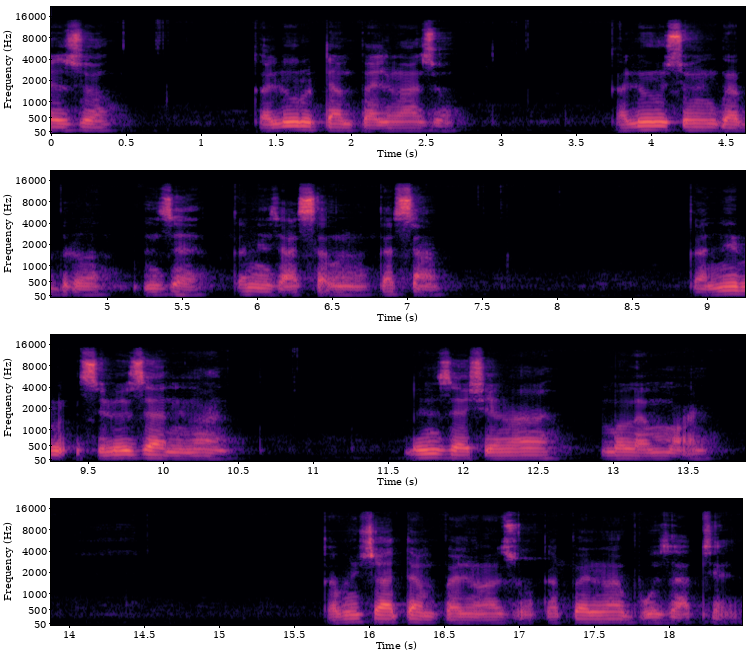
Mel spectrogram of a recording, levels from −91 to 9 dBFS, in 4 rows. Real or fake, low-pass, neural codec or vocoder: fake; 14.4 kHz; codec, 44.1 kHz, 7.8 kbps, Pupu-Codec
